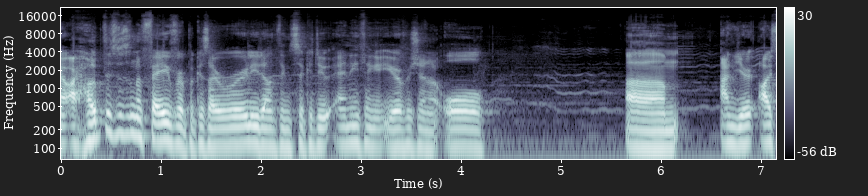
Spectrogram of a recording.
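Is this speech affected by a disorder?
No.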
